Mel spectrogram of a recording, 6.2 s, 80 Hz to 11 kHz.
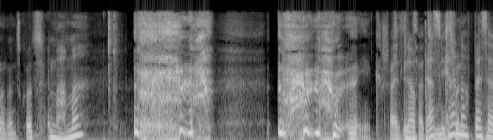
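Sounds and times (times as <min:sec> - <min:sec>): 
speech: 0:00.0 - 0:01.2, 0:01.8 - 0:02.7, 0:03.5 - 0:06.1
ill person coughing deliberately: 0:01.7 - 0:02.8, 0:03.4 - 0:04.6.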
